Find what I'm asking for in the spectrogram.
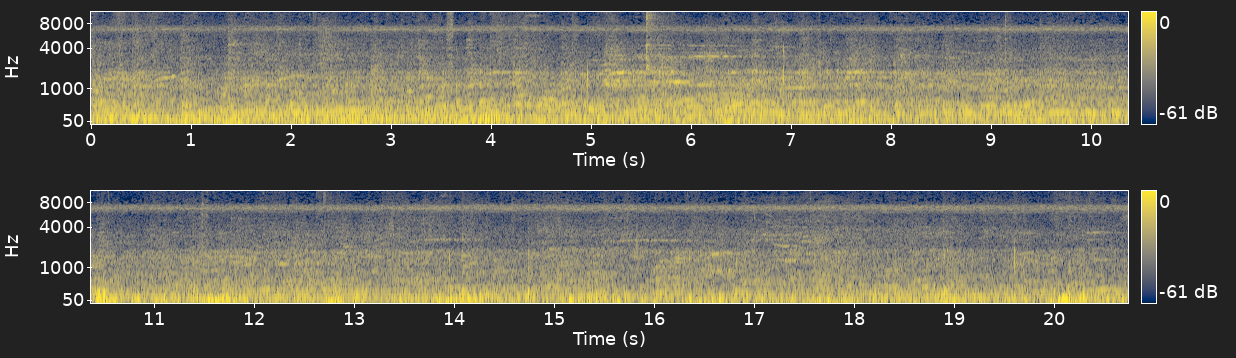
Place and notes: ambiente sonoro en el parque de la cuarta etapa de la esperanza en el que se realizan diariamente actividades recreo deportivas.
Villavicencio, Meta, Colombia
